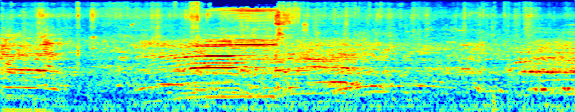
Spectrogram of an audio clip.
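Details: Agitated cattle being unloaded from a truck give long, deep, harmonic moos that swell and fade over several seconds, layered with overlapping lowing, crowd murmur and faint background music.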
